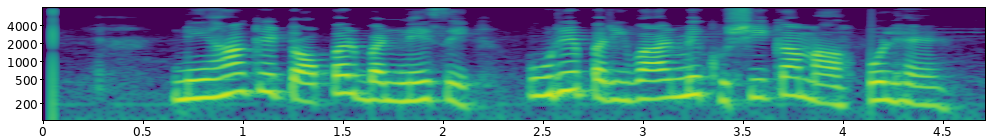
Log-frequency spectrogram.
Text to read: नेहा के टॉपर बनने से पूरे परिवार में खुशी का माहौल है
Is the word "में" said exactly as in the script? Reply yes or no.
yes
